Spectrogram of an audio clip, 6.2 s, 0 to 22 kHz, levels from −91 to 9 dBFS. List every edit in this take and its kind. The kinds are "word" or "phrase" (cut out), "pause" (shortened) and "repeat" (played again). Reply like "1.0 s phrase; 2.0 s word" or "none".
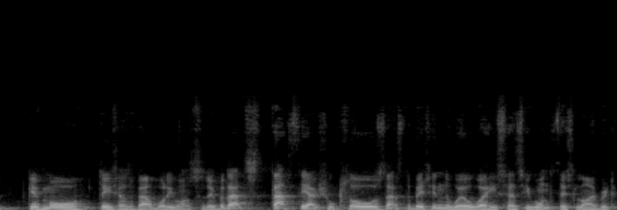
none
